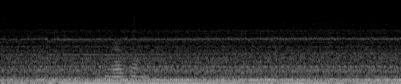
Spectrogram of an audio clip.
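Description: Yamaha MT-09 Tracer motorcycle's three-cylinder engine running steadily at low speed, with a faint steady high whine above it.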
